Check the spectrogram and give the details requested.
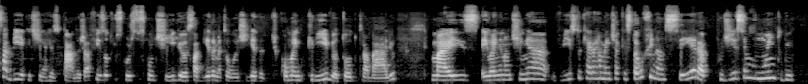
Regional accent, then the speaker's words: Curitiba, Paraná, Brazil; Então, eu sou de Curitiba.

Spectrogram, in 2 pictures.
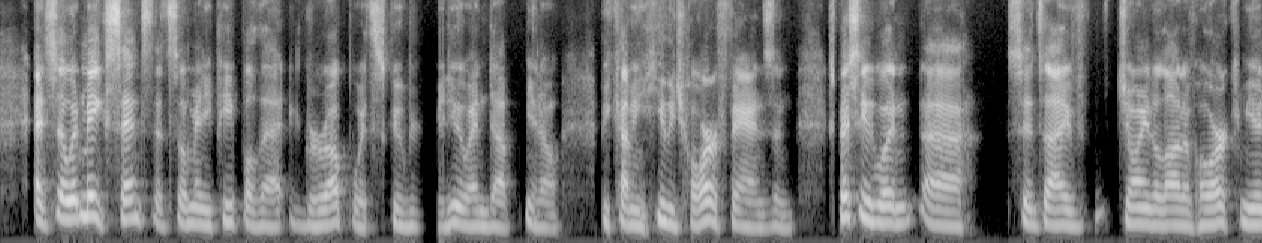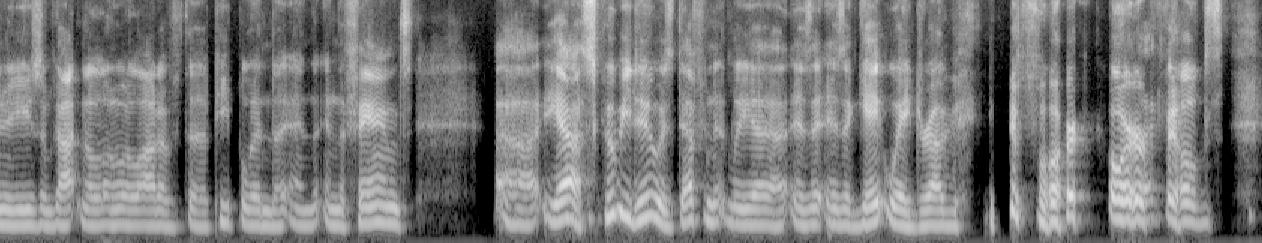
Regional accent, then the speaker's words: Ontario, Canada; born there; now in Vancouver, Canada; I'm born in Ontario, Canada. I now live in Vancouver, Canada, where 13 Ghosts was shot. I am a Canadian actor. I've been to the States to work, but I'm based out of Canada

